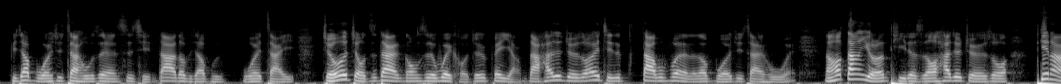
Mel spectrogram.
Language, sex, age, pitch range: Chinese, male, 20-39, 130-165 Hz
